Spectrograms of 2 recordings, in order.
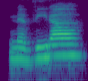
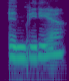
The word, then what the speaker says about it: Nvidia: by 16 slot the main main manufacturers are nevita or how do you pronounce that in the in Nvidia Nvidia and ATI radiant radon and that's it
